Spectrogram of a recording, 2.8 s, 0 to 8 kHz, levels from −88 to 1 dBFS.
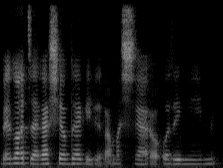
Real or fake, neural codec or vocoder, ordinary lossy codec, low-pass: fake; codec, 16 kHz, about 1 kbps, DyCAST, with the encoder's durations; none; none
